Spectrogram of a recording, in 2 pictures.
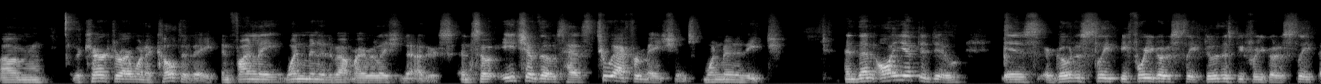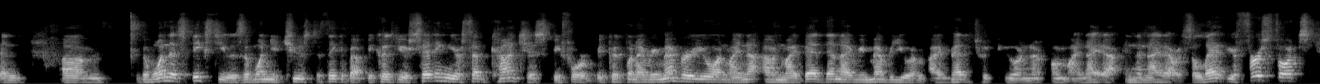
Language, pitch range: English, 105-140 Hz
